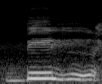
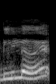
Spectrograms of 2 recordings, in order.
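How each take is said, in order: First: The word ends sharply on the 'l'. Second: An extra 'a' vowel follows the 'l'. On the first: The speaker calls it right. "tapi bil" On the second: The speaker calls it wrong. "bukan bila eh"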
